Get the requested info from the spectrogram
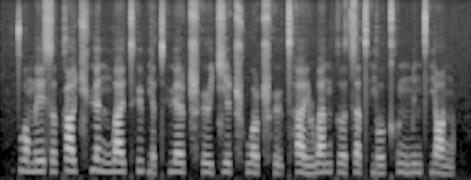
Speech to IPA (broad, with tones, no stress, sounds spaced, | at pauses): t̪ w ɔ˥˩ m e˥ ɪ̯ s ɤ˧˥ k ɑ˥ ʊ̯ t͡ɕʰ ɥ ɛ˥˩ n n̪ w a˥ ɪ̯ t̪ʰ y˥˩ p j ɛ˩ t̪ʰ ɥ ɛ˥ ʈ͡ʂʰ ɻ̩˧˥ t͡ɕ i˧˥ ʈ͡ʂʰ w ɔ˧˥ ʈ͡ʂʰ ɻ̩˨˩ t̪ʰ a˥˩ ɪ̯ ɻ w a˥ n k ɤ˧˥ t͡s ä˥˩ t̪ʰ j o˧˥ ʊ̯ kʰ ʊ˥˧ ŋ m i˥˧ n t̪ʰ j ɑ˥˩ ŋ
